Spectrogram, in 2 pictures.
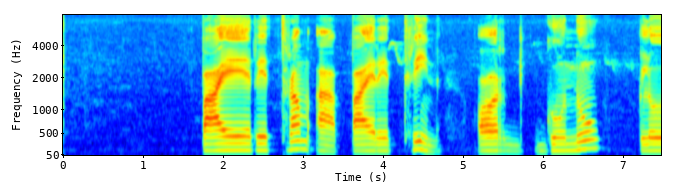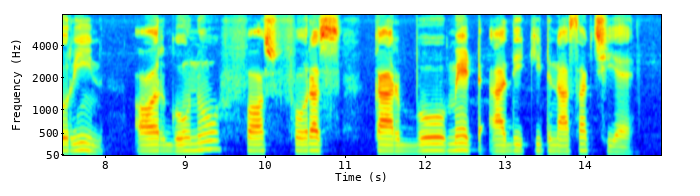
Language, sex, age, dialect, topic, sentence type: Maithili, male, 18-24, Eastern / Thethi, agriculture, statement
